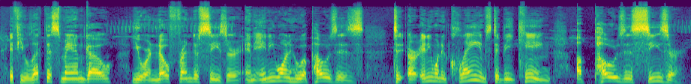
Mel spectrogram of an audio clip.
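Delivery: ordinary delivery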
